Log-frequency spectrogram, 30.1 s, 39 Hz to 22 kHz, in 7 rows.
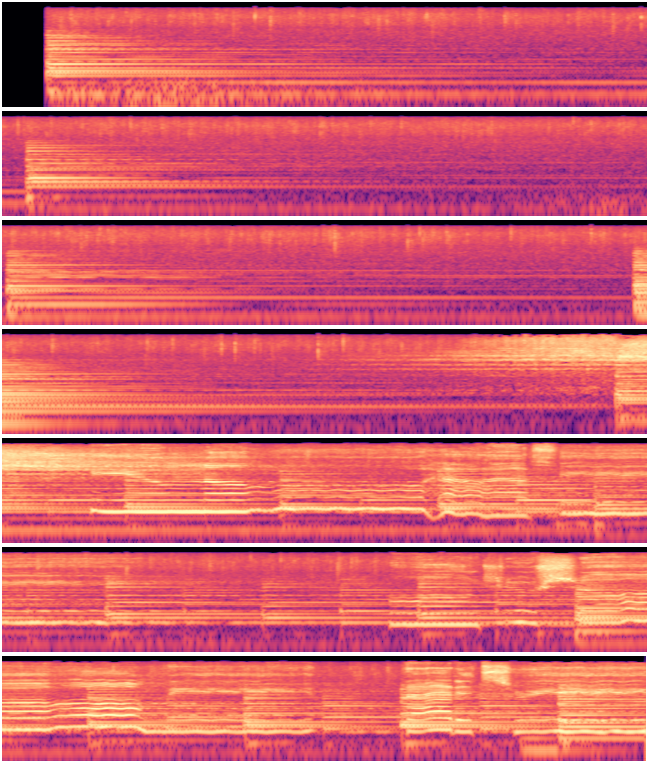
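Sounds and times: rain hissing: 0.3s - 30.0s
soft piano chords: 0.3s - 30.0s
rising swell: 15.0s - 19.2s.

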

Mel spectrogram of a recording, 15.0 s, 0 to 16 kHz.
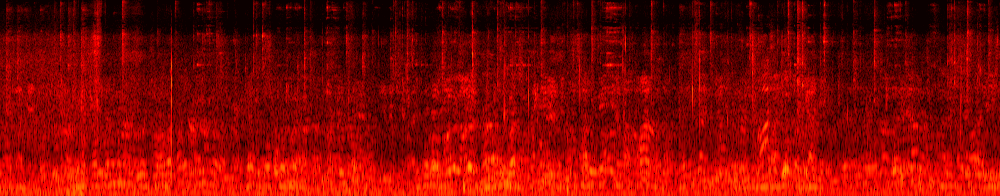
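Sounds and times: players calling and talking: 0.0s - 15.0s.

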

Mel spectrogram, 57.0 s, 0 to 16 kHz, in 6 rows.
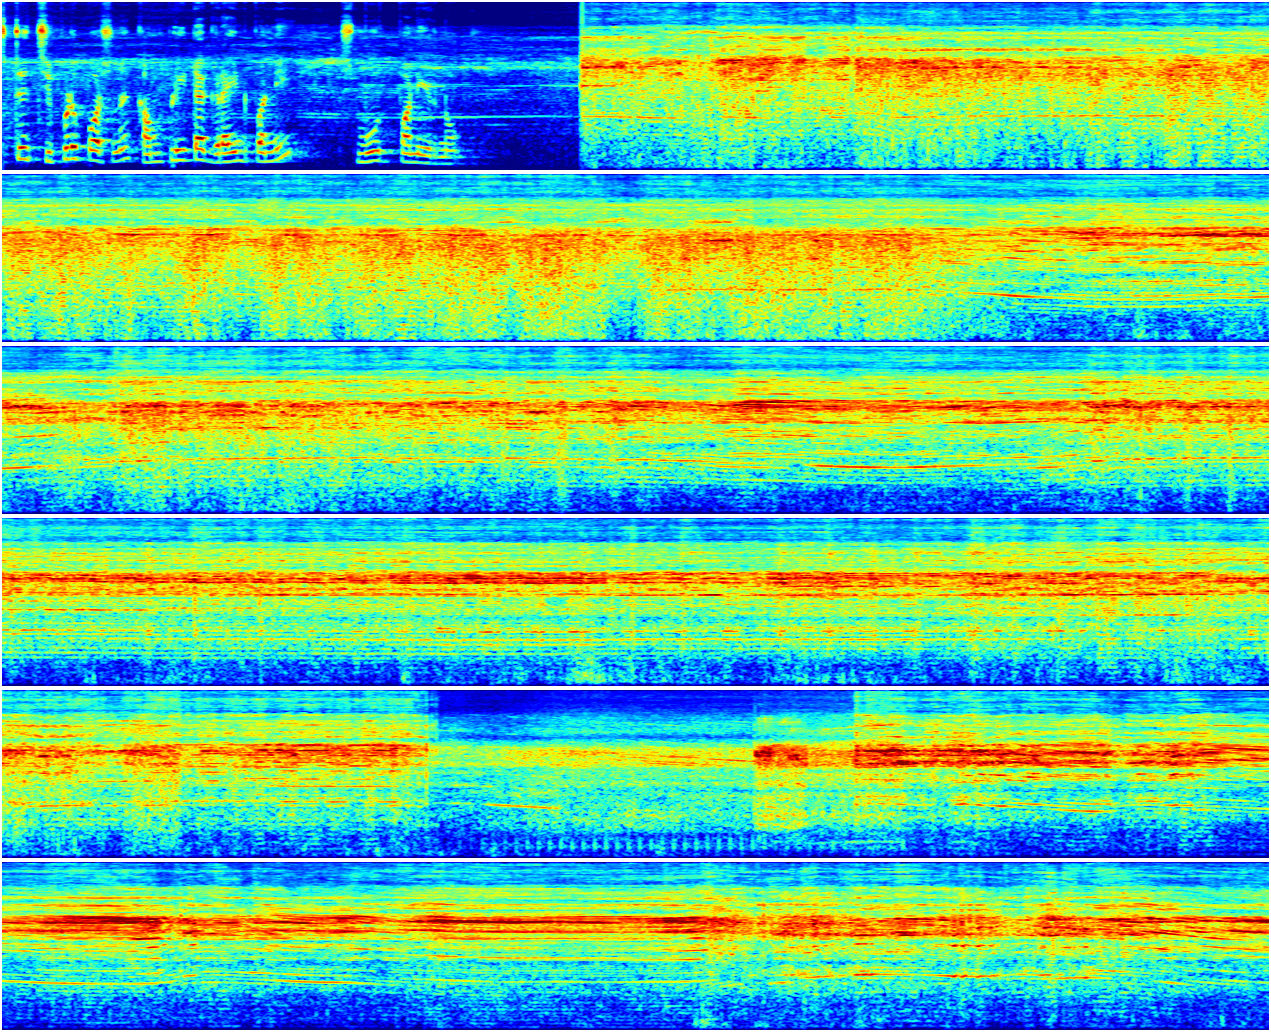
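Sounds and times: angle grinder grinding steel: 0.0s - 57.0s.

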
